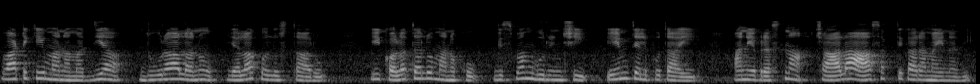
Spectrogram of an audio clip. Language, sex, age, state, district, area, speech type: Telugu, female, 30-45, Andhra Pradesh, Krishna, urban, spontaneous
